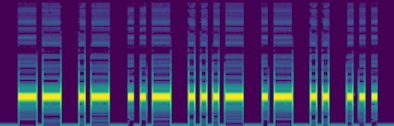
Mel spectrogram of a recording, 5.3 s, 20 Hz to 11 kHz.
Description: Morse code, heard as a keyed tone, about 15 wpm, 800 Hz. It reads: MAUVAIS
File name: morse mp3 / FRANCAIS TEXTE CLAIR 1 VITESSE 14 MOTS MINUTES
